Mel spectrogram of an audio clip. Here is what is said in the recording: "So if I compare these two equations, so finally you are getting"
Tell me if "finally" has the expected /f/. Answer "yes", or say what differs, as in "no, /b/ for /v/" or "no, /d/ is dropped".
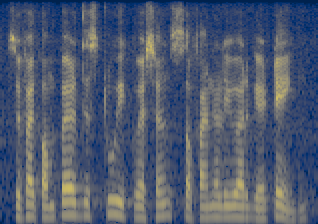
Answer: yes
